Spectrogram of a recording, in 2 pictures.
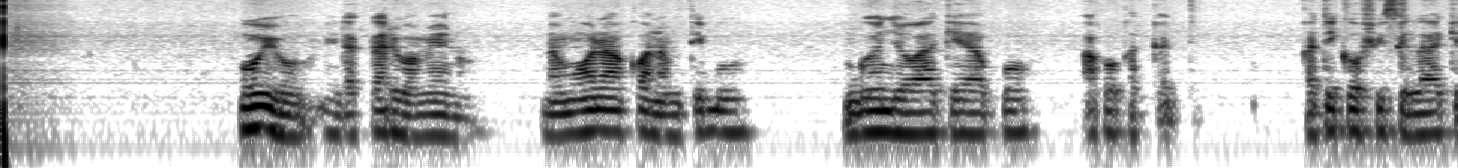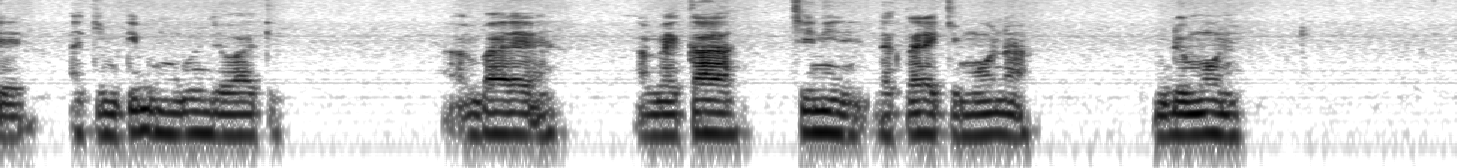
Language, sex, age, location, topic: Swahili, male, 18-24, Nakuru, health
